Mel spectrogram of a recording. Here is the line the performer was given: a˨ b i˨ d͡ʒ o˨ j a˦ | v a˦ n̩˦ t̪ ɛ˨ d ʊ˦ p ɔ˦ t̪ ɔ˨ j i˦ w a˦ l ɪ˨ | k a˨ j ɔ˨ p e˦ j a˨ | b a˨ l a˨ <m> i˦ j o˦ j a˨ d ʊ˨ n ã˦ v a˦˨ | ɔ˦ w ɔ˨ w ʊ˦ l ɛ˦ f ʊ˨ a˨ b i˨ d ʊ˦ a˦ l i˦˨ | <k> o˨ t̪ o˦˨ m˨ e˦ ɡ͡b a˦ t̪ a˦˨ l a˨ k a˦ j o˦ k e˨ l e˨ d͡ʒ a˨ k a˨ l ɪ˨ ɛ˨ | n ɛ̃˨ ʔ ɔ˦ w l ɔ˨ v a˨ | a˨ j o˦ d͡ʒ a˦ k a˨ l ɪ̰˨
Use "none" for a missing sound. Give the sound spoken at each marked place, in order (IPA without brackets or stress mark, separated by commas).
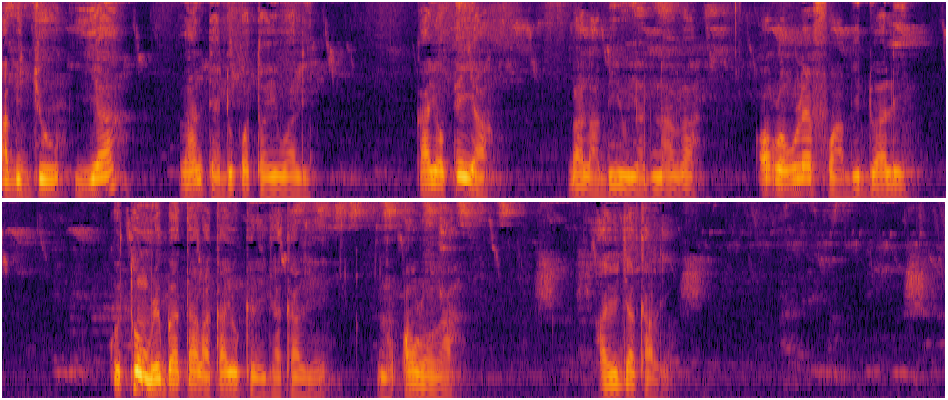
b, k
